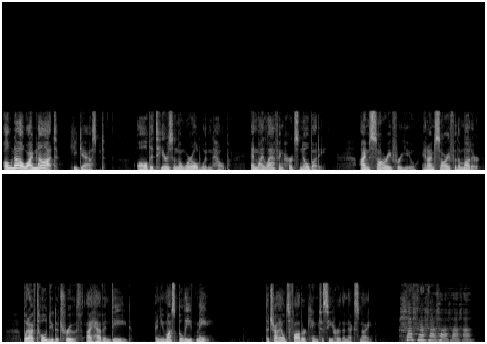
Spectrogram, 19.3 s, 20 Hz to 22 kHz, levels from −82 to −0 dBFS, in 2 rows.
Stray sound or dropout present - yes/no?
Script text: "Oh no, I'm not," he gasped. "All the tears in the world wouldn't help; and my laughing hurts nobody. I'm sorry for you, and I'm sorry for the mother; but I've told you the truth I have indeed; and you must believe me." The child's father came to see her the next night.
yes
